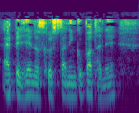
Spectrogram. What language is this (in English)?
Welsh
